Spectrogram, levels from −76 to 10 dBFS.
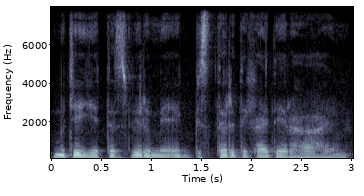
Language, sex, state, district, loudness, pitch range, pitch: Hindi, male, Arunachal Pradesh, Papum Pare, -18 LUFS, 110-125 Hz, 120 Hz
